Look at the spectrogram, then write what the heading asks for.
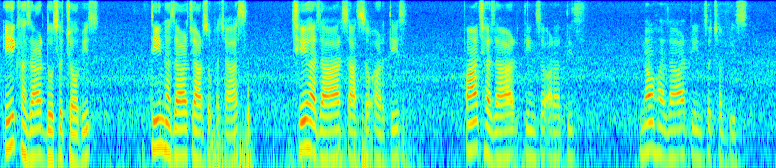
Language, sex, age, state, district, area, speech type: Urdu, male, 18-30, Delhi, North West Delhi, urban, spontaneous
